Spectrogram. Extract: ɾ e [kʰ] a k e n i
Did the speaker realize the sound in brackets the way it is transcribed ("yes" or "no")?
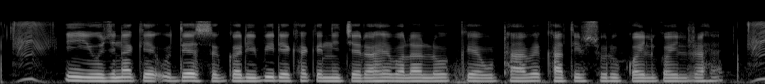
yes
